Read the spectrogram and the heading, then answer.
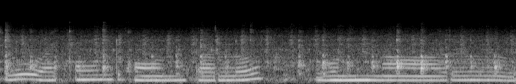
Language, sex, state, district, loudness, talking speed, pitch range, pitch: Telugu, female, Andhra Pradesh, Manyam, -18 LUFS, 60 wpm, 195-215 Hz, 200 Hz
